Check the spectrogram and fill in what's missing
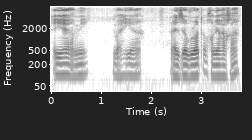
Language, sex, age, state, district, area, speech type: Assamese, male, 18-30, Assam, Dhemaji, rural, spontaneous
